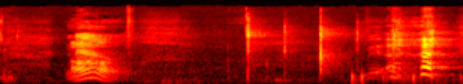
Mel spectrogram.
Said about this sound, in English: Why is she clapping?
